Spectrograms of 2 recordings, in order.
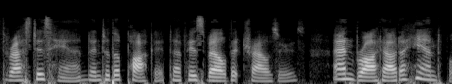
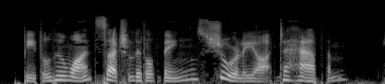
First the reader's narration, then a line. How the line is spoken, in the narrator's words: he said dryly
